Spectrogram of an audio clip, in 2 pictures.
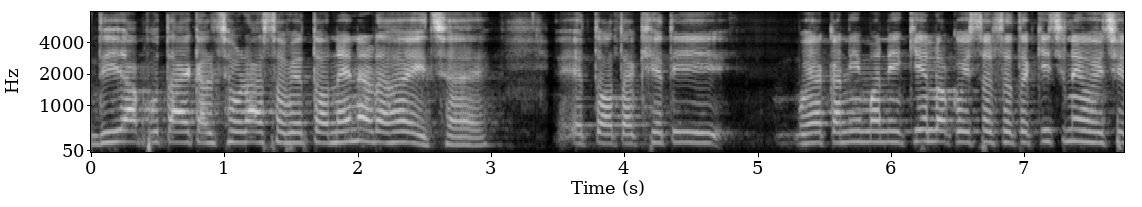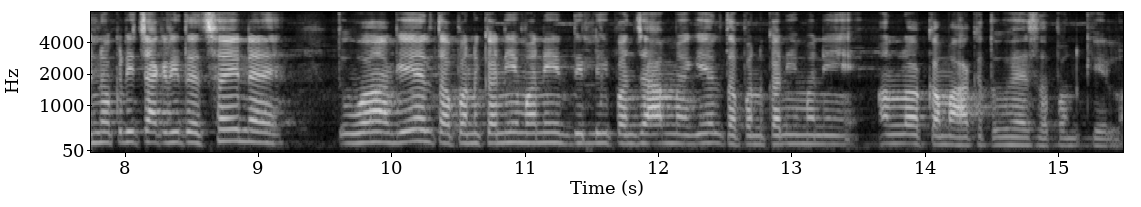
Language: Maithili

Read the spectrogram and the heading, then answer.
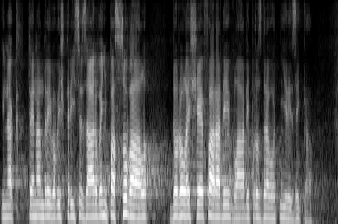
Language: Czech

